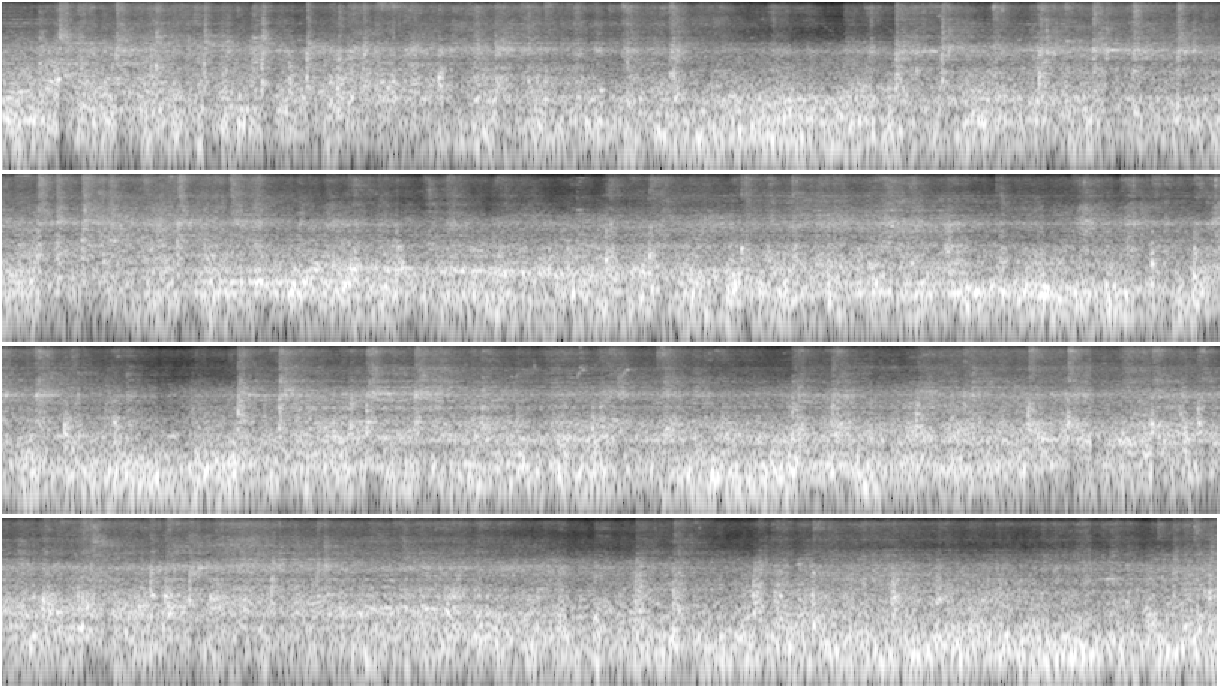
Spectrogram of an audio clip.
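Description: Pakistan Railways Tezgam Express passenger coaches running along the track, heard from outside the coach side: a loud, steady rolling rumble of wheels on rails with frequent irregular clicks and clatter over the rail joints.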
